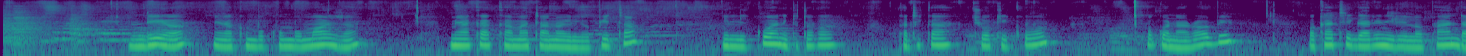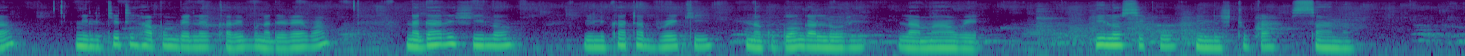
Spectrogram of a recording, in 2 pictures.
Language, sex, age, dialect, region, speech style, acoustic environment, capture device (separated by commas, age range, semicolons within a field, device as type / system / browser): Swahili, female, 25-34, Kenya - Nairobi Sheng-influenced, Kenya, relaxed, people talking, desktop / Windows / Chrome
